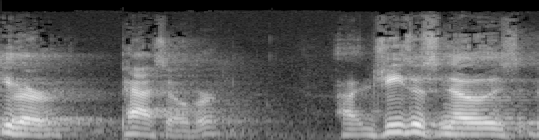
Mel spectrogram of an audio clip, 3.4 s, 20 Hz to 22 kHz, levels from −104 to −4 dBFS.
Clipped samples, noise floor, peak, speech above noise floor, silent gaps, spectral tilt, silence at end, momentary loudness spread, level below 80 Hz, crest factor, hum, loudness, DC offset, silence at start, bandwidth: under 0.1%; -57 dBFS; -2 dBFS; 36 dB; none; -3.5 dB/octave; 0 s; 16 LU; -66 dBFS; 20 dB; none; -20 LUFS; under 0.1%; 0 s; 16 kHz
